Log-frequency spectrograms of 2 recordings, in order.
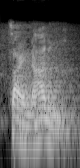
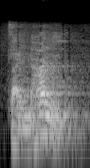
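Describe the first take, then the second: First: It is said in a Guiyang accent. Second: It is said in a Guiyang accent.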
